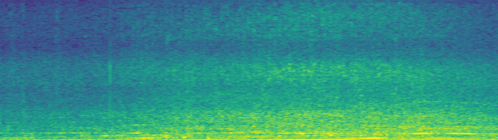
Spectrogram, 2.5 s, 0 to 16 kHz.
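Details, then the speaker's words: 1991 Mercedes 300E, about 200k miles, just revived from non-running: in Drive the engine revs freely with no load, like neutral, while red fluid leaks, probably transmission fluid; automatic transmission not engaging drive. "yeah the transmission is not working right now it's not working watch are you in drive I'm in Drive let me try a lower gear"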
